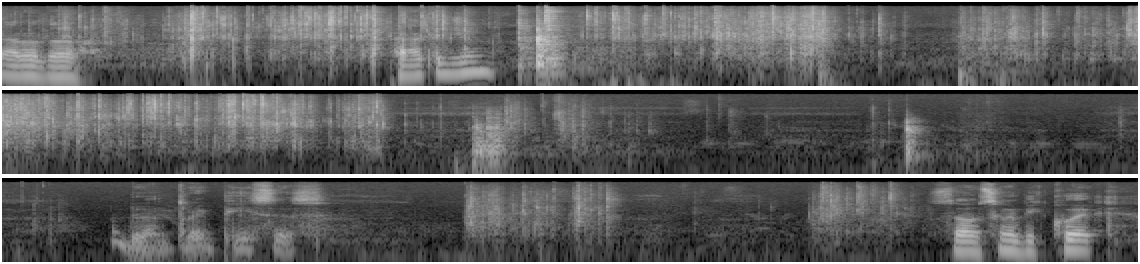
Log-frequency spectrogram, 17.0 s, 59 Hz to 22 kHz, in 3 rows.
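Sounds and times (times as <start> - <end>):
plastic packaging crinkling: 0.0 - 8.9, 13.6 - 16.4.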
